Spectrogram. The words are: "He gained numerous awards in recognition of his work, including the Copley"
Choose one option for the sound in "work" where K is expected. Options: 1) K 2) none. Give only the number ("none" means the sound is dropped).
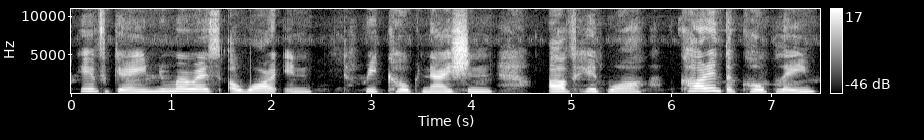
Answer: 2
